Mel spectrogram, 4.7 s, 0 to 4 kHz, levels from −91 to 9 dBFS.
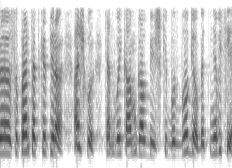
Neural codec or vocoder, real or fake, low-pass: none; real; 3.6 kHz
